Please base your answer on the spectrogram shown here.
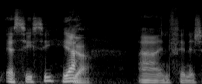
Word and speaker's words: Assisi: Saint Assassin, or how do I pronounce that correctly? Assisi? Assisi, yeah.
